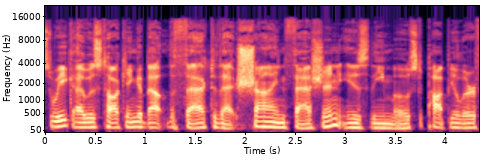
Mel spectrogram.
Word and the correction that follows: Shein: And um, apparently uh, it is pronounced Shein. Um, even though it is spelled kind of like shine, it is "she in fashion.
